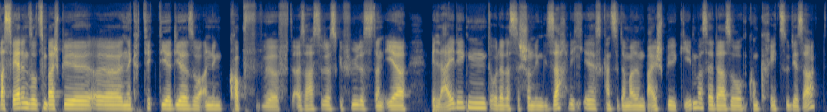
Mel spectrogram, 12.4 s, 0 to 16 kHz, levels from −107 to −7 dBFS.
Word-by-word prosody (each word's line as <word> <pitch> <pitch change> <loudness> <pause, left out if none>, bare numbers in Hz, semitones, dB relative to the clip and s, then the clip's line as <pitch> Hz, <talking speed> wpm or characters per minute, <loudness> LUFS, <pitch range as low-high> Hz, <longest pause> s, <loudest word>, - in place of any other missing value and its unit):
was 135 0 +8
wäre 150 +2 +9
denn 160 -1 +3
so 140 -1 +3
zum 140 +1 0
Beispiel, 130 -1 +5
äh, 125 -1 +4
'ne 120 0 +1
Kritik, 140 +3 -11
die 130 - 0
er 125 - +4
dir 125 -1 +4
so 120 0 -2
an 120 - -1
den 115 0 -3
Kopf - - -3
wirft? 100 -1 -5
Also, 110 +2 -4
hast 120 +1 -4
du - - -9
das 120 -2 -2
Gefühl, 130 +3 -5
dass 125 -1 -2
es - - -2
dann 115 -3 -3
eher 115 0 +3 0.4
beleidigend 155 - 0
oder 120 -1 -1
dass 115 +1 +1
das - - -3
schon 115 -1 -1
irgendwie 110 -1 -4
sachlich 135 +2 -1
ist? 135 -1 -3
Kannst 120 -1 -3
du - - -16
da 110 - -3
mal 110 +1 0
'n 110 -1 -2
Beispiel 115 +1 -2
geben, 145 +9 -6
was 155 -2 -3
er 125 - +2
da 115 -1 +3
so 115 -1 -2
konkret 120 0 -7
zu 120 - -2
dir 110 -2 -3
sagt? - - -1
120 Hz, 235 wpm, -27 LUFS, 115-135 Hz, 0.4 s, wäre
